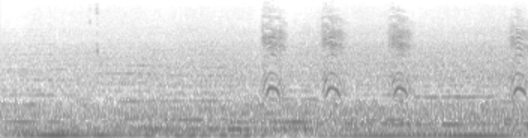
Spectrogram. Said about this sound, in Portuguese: Eles não escutam o crá, crá de um corvo vindo de dentro da minha garganta.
